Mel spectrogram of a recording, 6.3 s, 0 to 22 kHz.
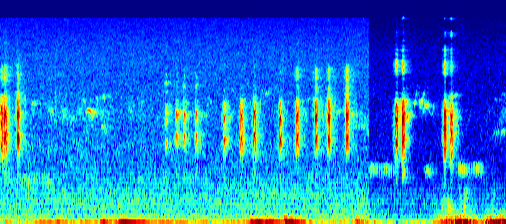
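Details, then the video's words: White-fronted bee-eater calls as a rapid series of short nasal notes, clustered in twos and threes, over a low rumble of background noise. "White-fronted Bee-eater calls - at least 4 variations of their calls"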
